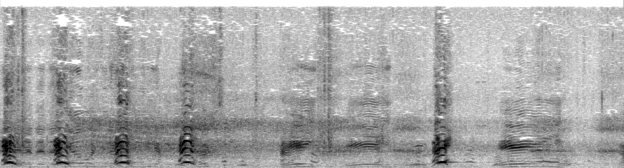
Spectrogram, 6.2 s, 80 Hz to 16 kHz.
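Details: A 2-year-old German Pinscher in protection training barks in sharp, clipped bursts, about one every half second, then once more.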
